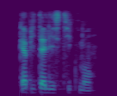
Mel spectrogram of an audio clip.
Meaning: capitalistically
- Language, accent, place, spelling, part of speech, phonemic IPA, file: French, France, Lyon, capitalistiquement, adverb, /ka.pi.ta.lis.tik.mɑ̃/, LL-Q150 (fra)-capitalistiquement.wav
